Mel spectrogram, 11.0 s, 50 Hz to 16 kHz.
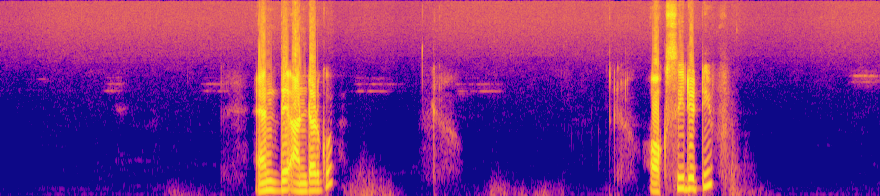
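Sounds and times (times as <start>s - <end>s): faint breaths: 1.6s - 3.2s, 4.3s - 8.1s
person speaking: 3.2s - 4.8s, 8.1s - 9.4s.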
